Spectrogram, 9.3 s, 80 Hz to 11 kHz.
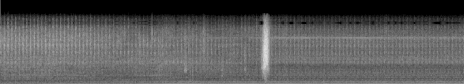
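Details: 2000 Isuzu Trooper at idle after changing from Rotella T6 5W-40 to Mobil 1 15W-30: a fast, light ticking that tracks engine speed got much louder and sounds louder from underneath; owner suspects crankshaft bearings, cause unconfirmed.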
